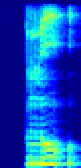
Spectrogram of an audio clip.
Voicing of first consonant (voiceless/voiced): voiced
